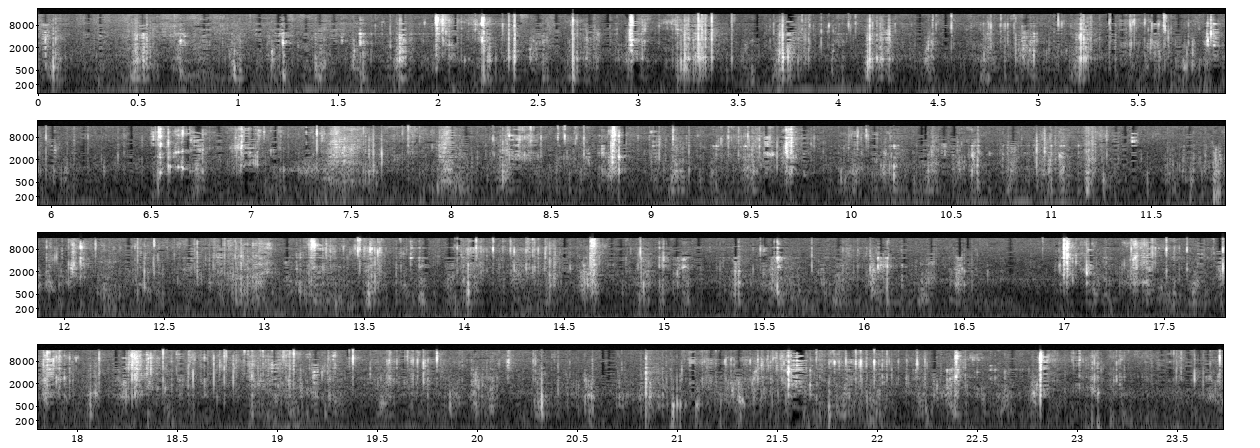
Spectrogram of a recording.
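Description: Close-miked biting and chewing of a chicken drumstick: a steady run of small crunches and mouth clicks, over a low steady hum.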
